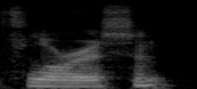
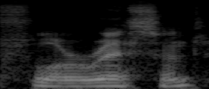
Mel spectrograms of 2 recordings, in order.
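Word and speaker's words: Florissant: just outside of St Louis a town called florescent uhhuh and a lot of people mispronounce it they call it fluorescent not fluorescent headquarters of McDonald that built the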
